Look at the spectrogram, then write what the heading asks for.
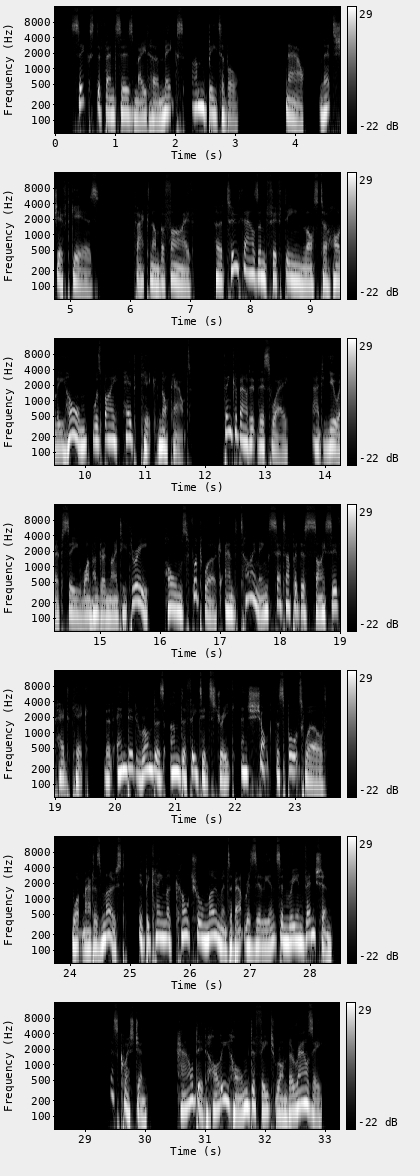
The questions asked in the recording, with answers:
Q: How did Holly Holm defeat Ronda Rousey?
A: Correct answer, head kick knockout.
